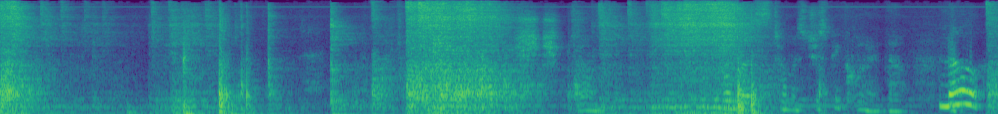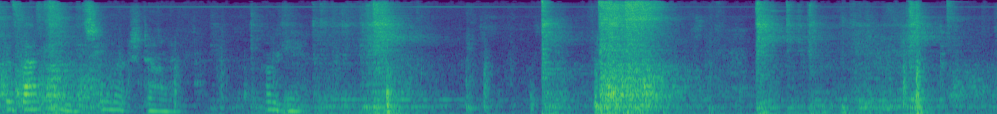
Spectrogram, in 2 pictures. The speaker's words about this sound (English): You're banging it too much. Yeah. Banging wood. Banging wood? I heard a funny sound.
